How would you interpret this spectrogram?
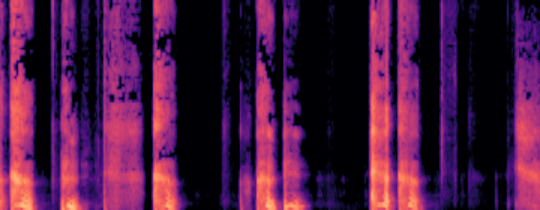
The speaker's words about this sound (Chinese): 然后呢，还有一些日常比较常用的清嗓子，或者是一些轻微的咳嗽声，它都是可以做到。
